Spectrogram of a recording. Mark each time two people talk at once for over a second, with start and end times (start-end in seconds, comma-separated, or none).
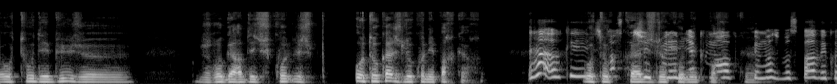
5.8-7.6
